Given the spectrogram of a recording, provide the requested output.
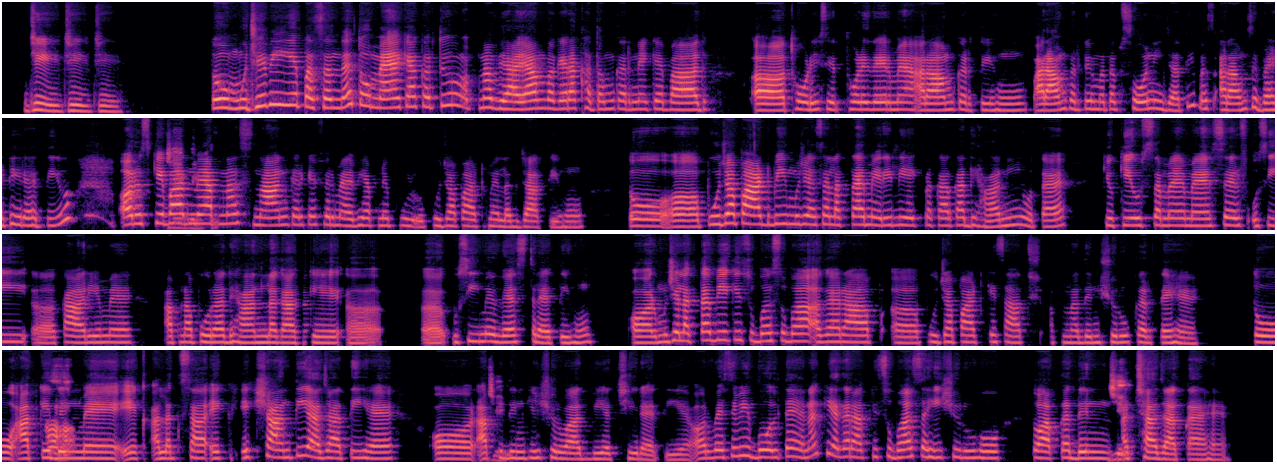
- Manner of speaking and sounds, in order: tapping; horn; laughing while speaking: "बैठी रहती हूँ"; other background noise
- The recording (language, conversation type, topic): Hindi, unstructured, आप अपने दिन की शुरुआत कैसे करते हैं?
